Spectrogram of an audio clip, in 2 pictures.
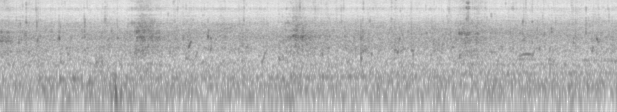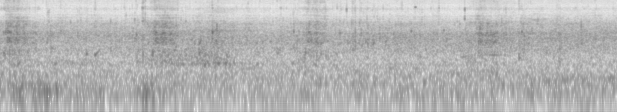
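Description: Lake water lapping and splashing, with a short slap about every second and a half, over low wind rumble on the microphone.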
